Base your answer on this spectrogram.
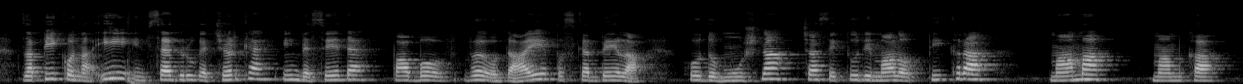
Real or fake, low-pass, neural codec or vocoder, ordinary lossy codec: real; 19.8 kHz; none; none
